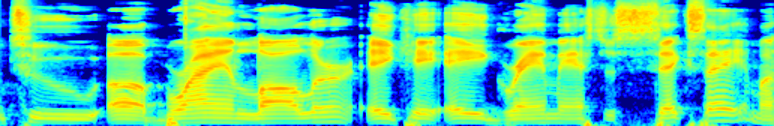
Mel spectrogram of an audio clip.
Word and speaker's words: Sexay: Rest in peace also to Brian Lawler, aka Grandmaster Sexay. Am I saying it right? Sexy, yeah.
